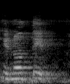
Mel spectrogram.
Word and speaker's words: genotipe: Terus ada istilah lain yaitu genotip. Nah, genotipe, bacanya genotip.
